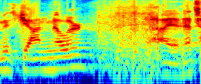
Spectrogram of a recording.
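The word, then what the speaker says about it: Meller: anything please do so my name is John Miller I that's how I pronounce it and uh it's spelled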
